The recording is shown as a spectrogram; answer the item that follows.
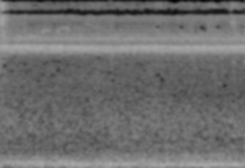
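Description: Steady high-pitched chirring of crickets in the grass, over a low rumble.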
